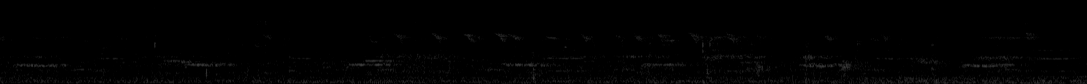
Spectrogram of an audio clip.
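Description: Faint birds chirping: short repeated high notes, with a quick run of falling chirps in the middle.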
